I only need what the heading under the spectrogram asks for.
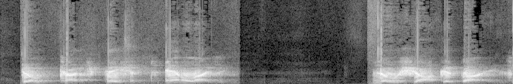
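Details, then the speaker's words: Fire department AED training demonstration, pads applied: a synthetic voice gives short spoken prompts, pauses, then speaks again as the AED analyzes the heart rhythm before prompting CPR. "so it's saying that we have our pads on once we get it on the patient it's going to analyze and check for a pulse"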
